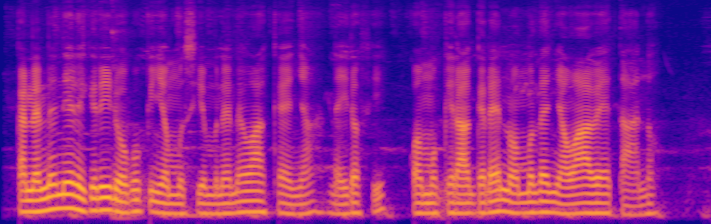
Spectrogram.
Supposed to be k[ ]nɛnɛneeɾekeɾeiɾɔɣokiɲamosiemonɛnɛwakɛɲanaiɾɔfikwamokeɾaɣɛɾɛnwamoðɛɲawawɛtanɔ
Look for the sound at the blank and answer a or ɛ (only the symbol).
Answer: a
